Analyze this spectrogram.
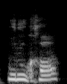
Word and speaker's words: Purusha: For example, certain Shakha would pronounce Purusha as Purukha, right?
